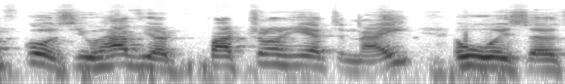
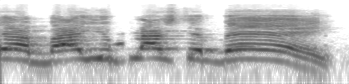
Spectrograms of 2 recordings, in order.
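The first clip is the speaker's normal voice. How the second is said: campaigning politician; 8 semitones higher than usual. Acted. Politician promising voters a gift, high and called out. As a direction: call it out like a politician on the stump. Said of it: "They will say".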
